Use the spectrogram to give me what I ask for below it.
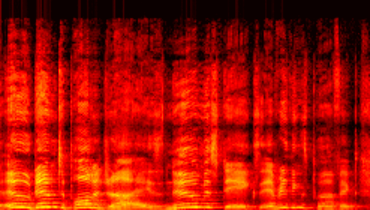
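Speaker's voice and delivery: high, loud fluting voice; Julia Child voice. Retold or imitated. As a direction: sing it out like a cheerful TV cook. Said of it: "she always talked like this".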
